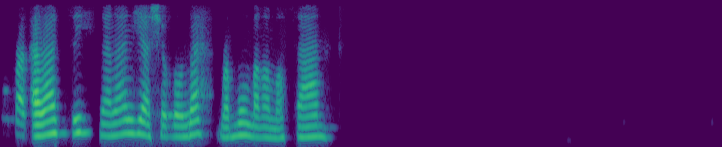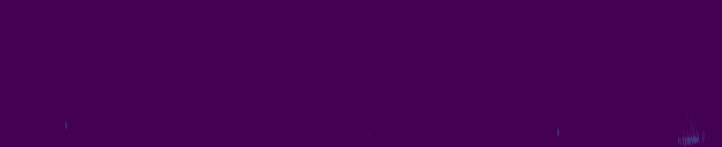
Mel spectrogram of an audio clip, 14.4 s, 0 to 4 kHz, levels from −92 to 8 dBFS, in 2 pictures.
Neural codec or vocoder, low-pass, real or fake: codec, 16 kHz, 0.5 kbps, X-Codec, HuBERT features, trained on balanced general audio; 3.6 kHz; fake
